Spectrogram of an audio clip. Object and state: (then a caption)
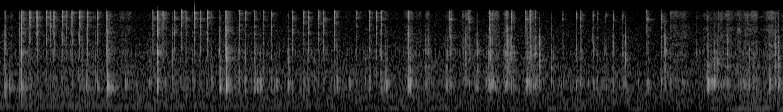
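Plastic computer mouse being clicked. Fingertips click the buttons and scroll wheel of a hand-sized, hollow, black plastic corded mouse. A fast, irregular run of sharp, bright, dry clicks follows, each dying away almost instantly over a faint low hum.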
